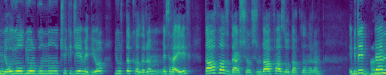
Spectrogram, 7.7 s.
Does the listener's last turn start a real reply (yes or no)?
no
